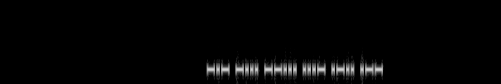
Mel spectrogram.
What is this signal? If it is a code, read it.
Morse code, heard as a keyed tone, about 51 wpm, 700 Hz. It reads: KB7VLW
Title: USA Call Signs - 6 Characters - 50wpm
